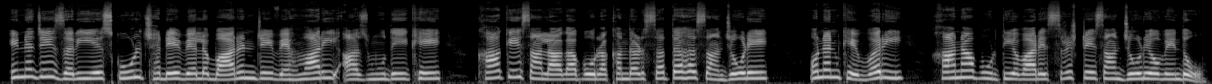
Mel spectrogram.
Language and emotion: Sindhi, neutral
